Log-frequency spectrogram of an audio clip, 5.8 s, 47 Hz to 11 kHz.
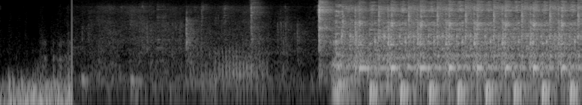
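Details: Jacobsen Chief 1000 tractor, Kohler single-cylinder (K241 fuel system work), after draining gas and new fuel line: brief cranking, quiet, then catches into steady thump about 3.5 beats/s; took a few cranks to get gas flowing, runs pretty good.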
